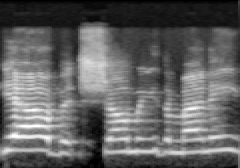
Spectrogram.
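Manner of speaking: usual speaking voice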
